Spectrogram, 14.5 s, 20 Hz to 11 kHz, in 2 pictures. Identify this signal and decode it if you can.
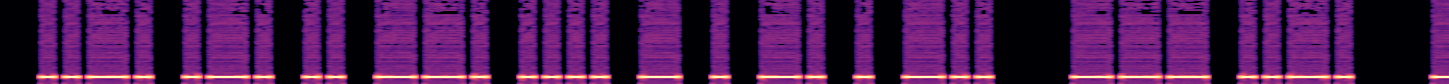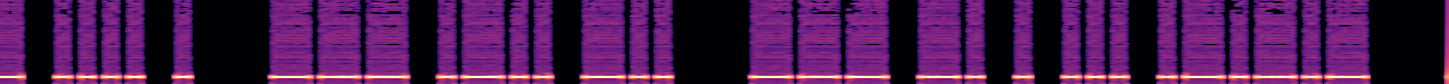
Morse code, heard as a keyed tone, about 20 wpm, 1000 Hz. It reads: FRIGHTENED OF THE OLD ONES.
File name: qotdfiles / 20wpm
